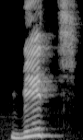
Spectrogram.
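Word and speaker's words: watch: हमारे पास साइलेंट है वाच वाच के अंदर टी आ गया साइलेंट विच टी मैच टी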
